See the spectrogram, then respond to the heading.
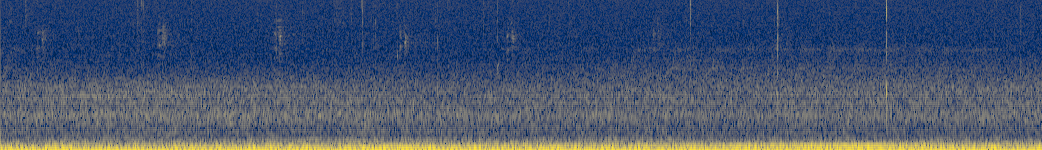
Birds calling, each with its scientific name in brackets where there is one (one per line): Red-winged Blackbird (Agelaius phoeniceus)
